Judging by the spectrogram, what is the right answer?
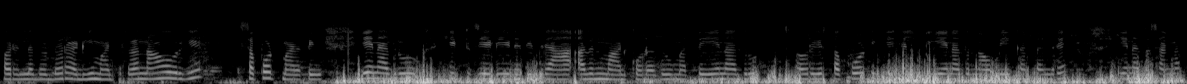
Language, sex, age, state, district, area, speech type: Kannada, female, 18-30, Karnataka, Koppal, urban, spontaneous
